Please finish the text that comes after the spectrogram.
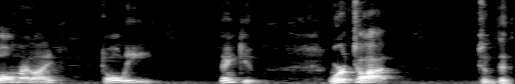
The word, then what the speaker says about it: Tolle: It's pronounced Tolle, is it? Tolle. Did not know that. I've said Tolle all my life. Tolle.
